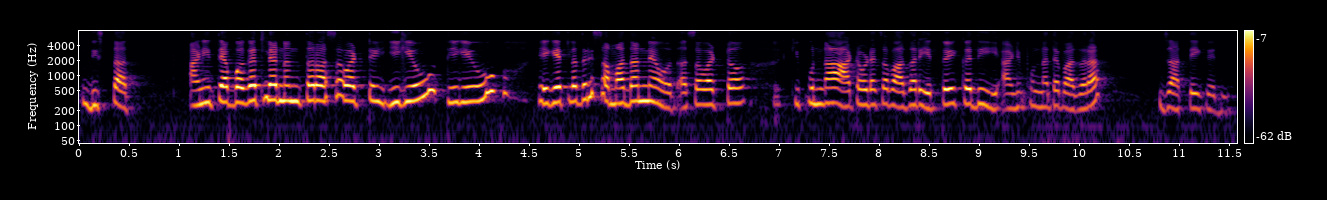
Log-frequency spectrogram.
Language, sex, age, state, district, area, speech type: Marathi, female, 30-45, Maharashtra, Raigad, rural, spontaneous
